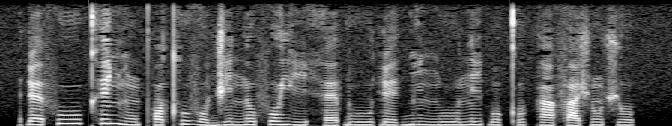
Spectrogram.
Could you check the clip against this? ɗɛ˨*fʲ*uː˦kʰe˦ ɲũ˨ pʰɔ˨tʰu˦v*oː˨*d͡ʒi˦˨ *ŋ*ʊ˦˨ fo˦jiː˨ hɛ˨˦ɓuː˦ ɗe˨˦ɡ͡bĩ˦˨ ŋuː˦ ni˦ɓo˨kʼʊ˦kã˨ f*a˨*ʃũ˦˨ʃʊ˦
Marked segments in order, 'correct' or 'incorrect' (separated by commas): incorrect, incorrect, incorrect, correct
